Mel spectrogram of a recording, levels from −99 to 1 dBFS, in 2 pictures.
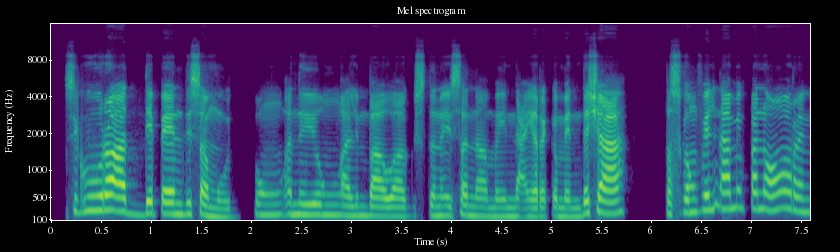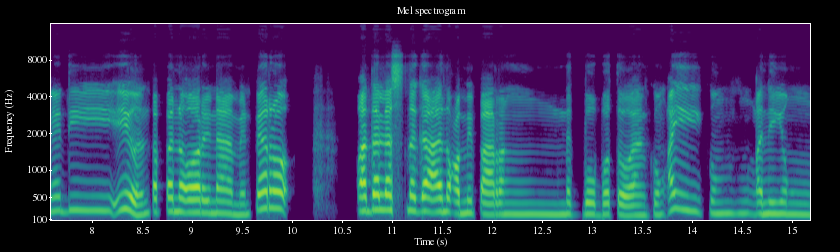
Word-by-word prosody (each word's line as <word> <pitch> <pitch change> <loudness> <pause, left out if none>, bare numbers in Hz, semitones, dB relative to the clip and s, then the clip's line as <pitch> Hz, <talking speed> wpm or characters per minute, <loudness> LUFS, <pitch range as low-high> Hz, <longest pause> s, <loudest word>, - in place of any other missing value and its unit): Siguro 260 +2 0
ah, 255 -2 +9
depende 205 +1 +2
sa 180 - +2
mood 150 -2 -8 0.2
kung 190 0 -8
ano 195 0 -5
yung 185 -1 -3
halimbawa 170 -2 -2
gusto 165 +2 -7
ng 170 0 -4
isa 170 - -2
na 165 -2 -6
may 155 0 -7
nairekomenda 155 +1 -4
siya. 220 0 +5 0.4
Tapos 205 +3 -4
kung 230 +1 -1
feel 270 +2 0
naming 310 0 0
panoorin 285 -3 -1
eh - - -9
di 275 +2 -7 0.4
iyon, 255 -9 +1
papanoorin 235 -2 +3
namin. 200 -3 -3
Pero 300 +3 +3 0.7
madalas 275 +1 +5
nag-aano 245 -2 +4
kami 215 +1 0
parang 200 -1 0 0.6
nagbobotohan 190 -2 -3
kung 195 +2 -9
ay, 275 -3 -3
kung 215 -1 -10
ano 205 0 -2
yung 205 -1 -5
210 Hz, 145 wpm, -21 LUFS, 185-250 Hz, 0.7 s, ah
